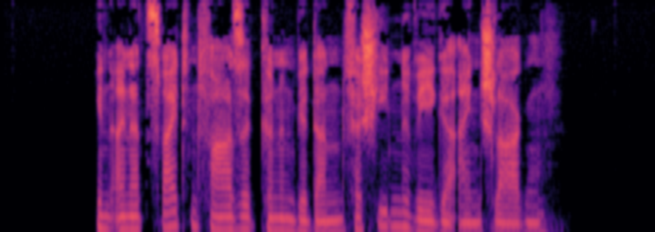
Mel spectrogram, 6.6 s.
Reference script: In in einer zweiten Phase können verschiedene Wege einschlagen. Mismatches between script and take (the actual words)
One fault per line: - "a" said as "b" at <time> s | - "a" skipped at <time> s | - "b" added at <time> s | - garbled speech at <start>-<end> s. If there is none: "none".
- "in" skipped at 1.1 s
- "wir dann" added at 3.0 s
